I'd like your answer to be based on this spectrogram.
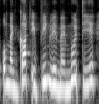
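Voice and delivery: shocked cry that she's like her mum; mock horror. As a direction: wail it like the worst news. Second thought, louder horrified realization.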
